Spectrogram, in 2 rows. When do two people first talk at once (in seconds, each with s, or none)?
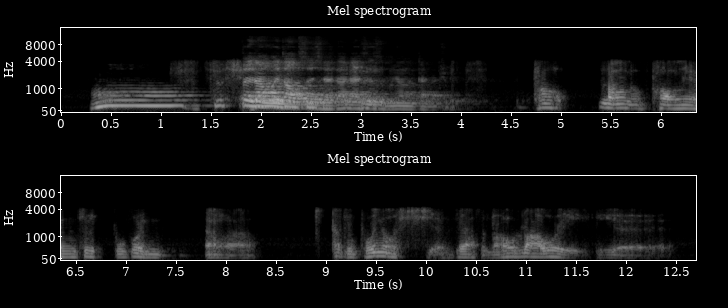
1.8 s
